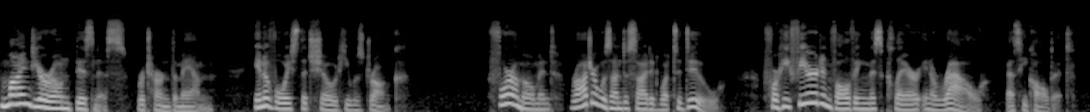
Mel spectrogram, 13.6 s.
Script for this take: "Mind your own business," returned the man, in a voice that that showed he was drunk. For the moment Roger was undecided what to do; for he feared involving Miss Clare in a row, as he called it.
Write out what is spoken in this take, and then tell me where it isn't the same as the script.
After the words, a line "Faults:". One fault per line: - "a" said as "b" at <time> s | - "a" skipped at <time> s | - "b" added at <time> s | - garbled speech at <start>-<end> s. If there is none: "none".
"Mind your own business," returned the man, in a voice that showed he was drunk. For a moment Roger was undecided what to do; for he feared involving Miss Clare in a row, as he called it.
Faults:
- "that" skipped at 3.9 s
- "the" said as "a" at 6.4 s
